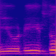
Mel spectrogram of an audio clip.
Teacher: dalnya kurang lemes ya. Yuridu itu ujung lidahnya itu kurang ke arah punggung. Yuridu, jangan yuridu, terlalu ujung enggak.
